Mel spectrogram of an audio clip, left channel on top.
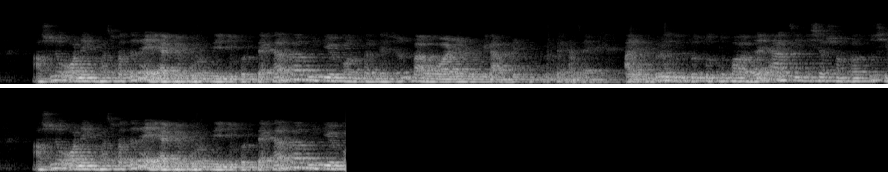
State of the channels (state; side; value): drops out; right; at 3.5 s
